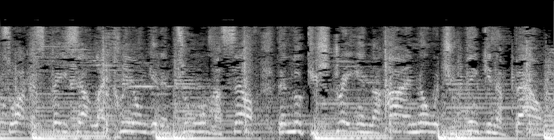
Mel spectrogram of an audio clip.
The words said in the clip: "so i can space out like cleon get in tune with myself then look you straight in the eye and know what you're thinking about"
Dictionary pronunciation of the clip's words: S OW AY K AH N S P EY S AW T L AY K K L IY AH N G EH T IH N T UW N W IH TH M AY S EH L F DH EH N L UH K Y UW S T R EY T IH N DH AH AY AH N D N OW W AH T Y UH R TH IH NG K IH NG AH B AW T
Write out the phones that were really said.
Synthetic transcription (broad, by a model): S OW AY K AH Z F EY S AW T L AY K K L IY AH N G EH T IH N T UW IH M AY S EH L F DH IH N L UH K Y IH S T R EY T IH N DH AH AY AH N N OW W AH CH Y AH R TH IH NG K IH NG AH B AW T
